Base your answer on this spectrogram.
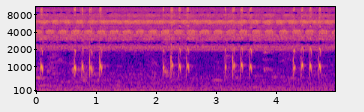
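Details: Toad out after rain looking for ants near a house: bright pulsed notes in runs of four or five, repeating about once a second, with continuous high insect drone behind.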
